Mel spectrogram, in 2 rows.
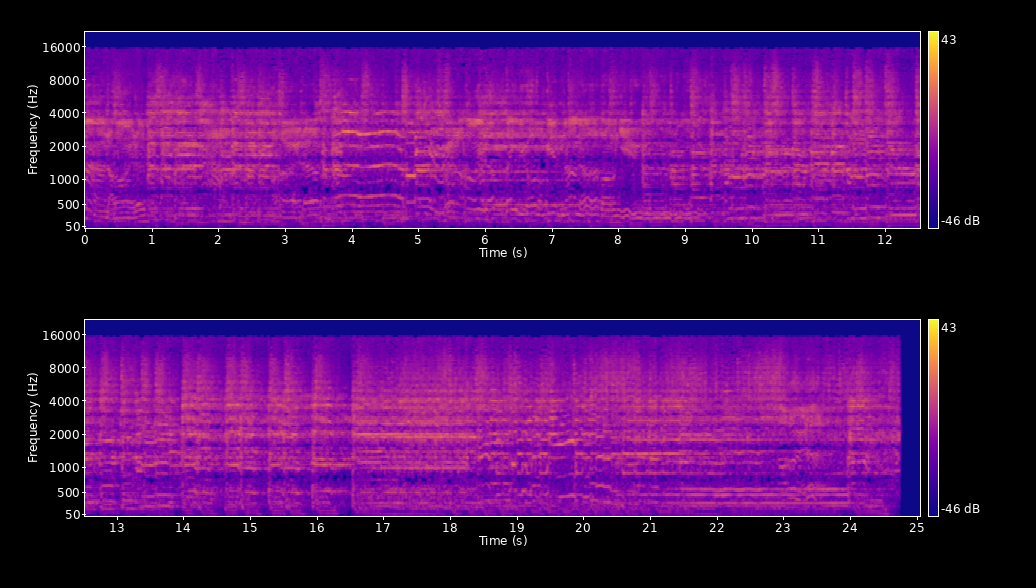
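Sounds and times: upright bass: 0.0s - 24.7s
acoustic guitar rhythm: 0.0s - 24.8s
steel guitar lead: 0.0s - 24.8s.

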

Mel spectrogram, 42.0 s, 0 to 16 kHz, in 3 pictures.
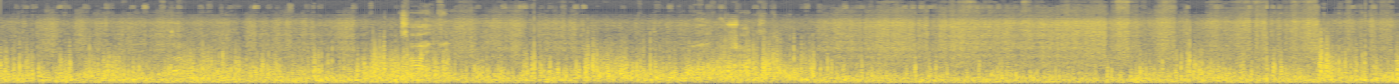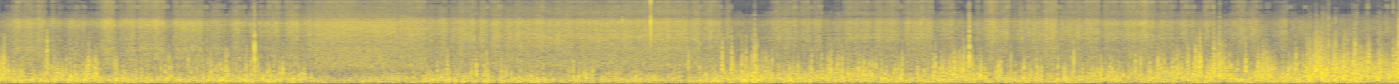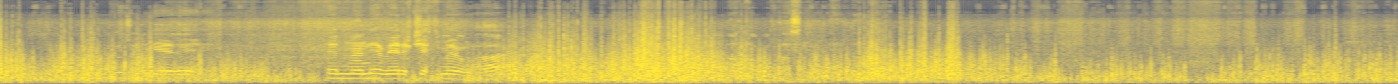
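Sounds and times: turbulent river rushing: 0.0s - 41.9s
wind buffeting microphone: 0.0s - 41.9s.

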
